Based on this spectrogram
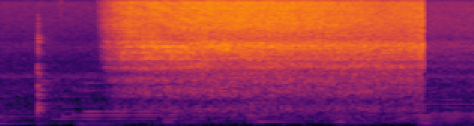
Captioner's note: steaming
